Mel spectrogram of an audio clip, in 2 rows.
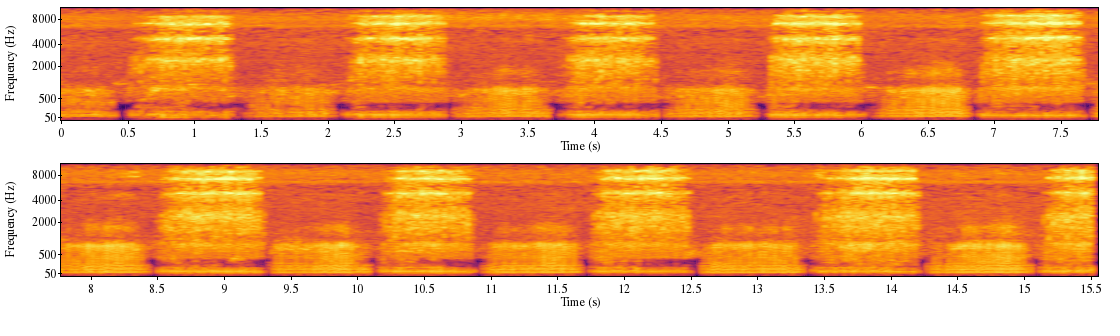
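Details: Kitten named Orens asleep around 2:30 at night before sahur, snoring steadily: a low rumbling purr-like drone swelling and easing in even breaths about every 1.7 seconds, each exhale carrying a soft airy hiss.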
